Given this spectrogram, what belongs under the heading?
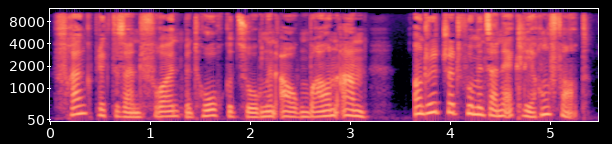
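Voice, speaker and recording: A woman's voice: low voice, lively intonation, normal speed, darkish tone, dry recording, clean studio sound. A woman reading scripted crime fiction as an audiobook narrator.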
